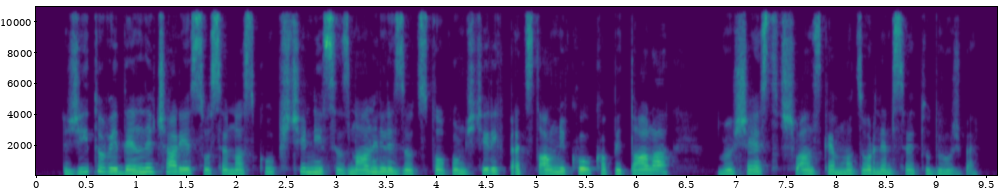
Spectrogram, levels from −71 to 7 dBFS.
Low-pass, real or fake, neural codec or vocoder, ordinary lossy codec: none; fake; autoencoder, 22.05 kHz, a latent of 192 numbers a frame, VITS, trained on one speaker; none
